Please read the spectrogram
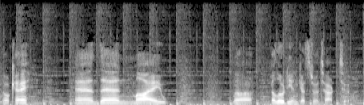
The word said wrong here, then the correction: Eidolon: Eidolon, by the way. I think it's how it's spelled. Thank you. I actually didn't know how to say it. So it's Eidolon? Okay. Eidolon.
